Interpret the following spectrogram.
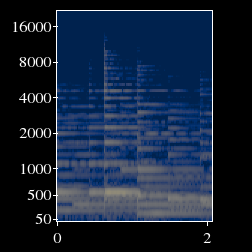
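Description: Background piano music: a slow melody of single struck notes, about two a second, each left to ring.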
